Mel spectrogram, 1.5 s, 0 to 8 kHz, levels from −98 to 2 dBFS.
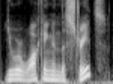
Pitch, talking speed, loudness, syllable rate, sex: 125 Hz, 240 wpm, -16 LUFS, 6.1 syllables/s, male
